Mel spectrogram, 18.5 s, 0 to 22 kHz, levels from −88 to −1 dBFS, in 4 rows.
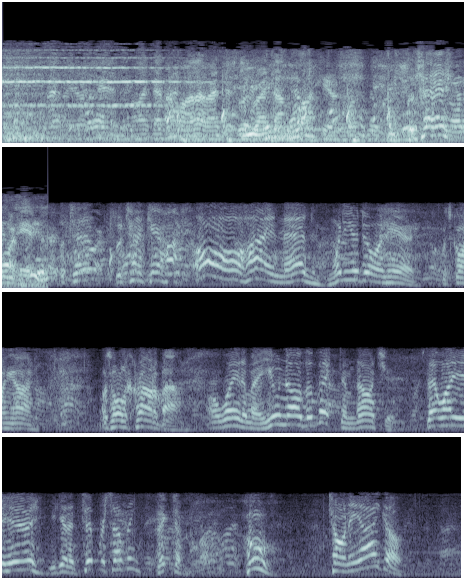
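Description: At 5.07 s the sound abruptly turns dull and boxy, with nothing above 4.1 kHz, a drop of roughly 10 dB and a new noise floor well below the signal, with no gap. The likely cause is an input switched to a poorer device.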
